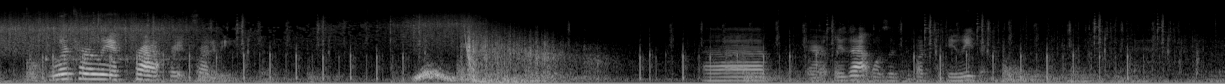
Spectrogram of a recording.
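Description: Quick footsteps patter on a stone floor.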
